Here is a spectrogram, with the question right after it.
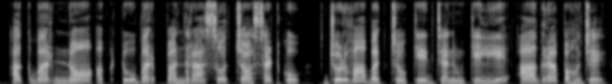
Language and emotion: Hindi, neutral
